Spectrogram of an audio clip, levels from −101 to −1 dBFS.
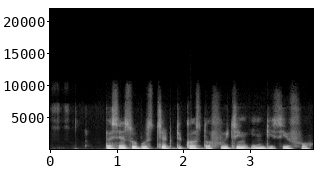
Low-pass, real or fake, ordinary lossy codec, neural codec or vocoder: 10.8 kHz; fake; AAC, 48 kbps; codec, 24 kHz, 1.2 kbps, DualCodec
